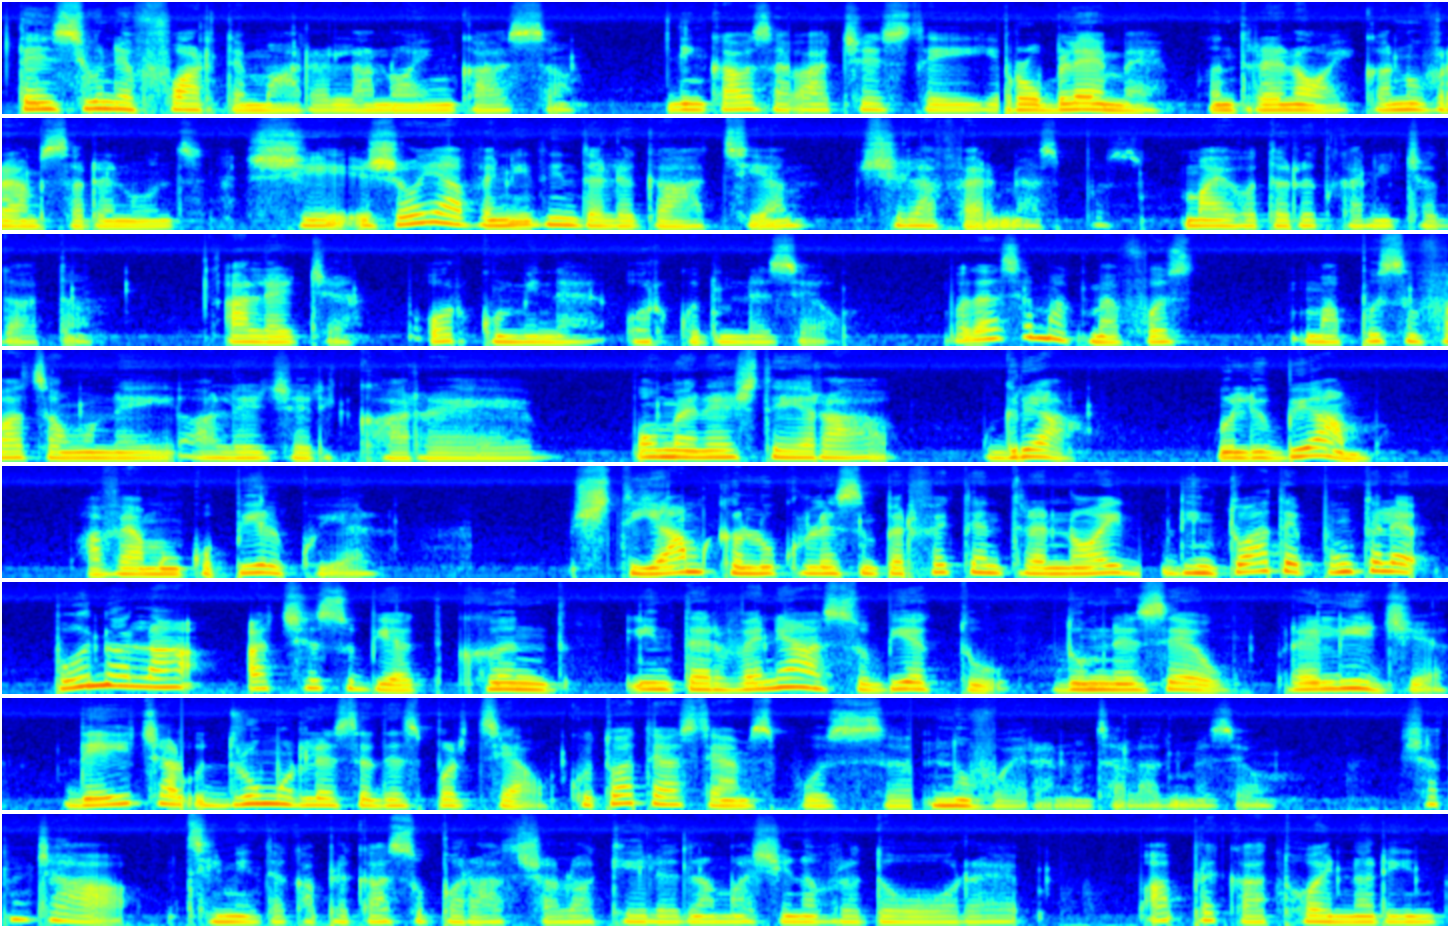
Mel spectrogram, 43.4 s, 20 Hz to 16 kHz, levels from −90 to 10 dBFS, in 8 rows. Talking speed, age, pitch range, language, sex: 165 wpm, 30-49, 175-205 Hz, Romanian, female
